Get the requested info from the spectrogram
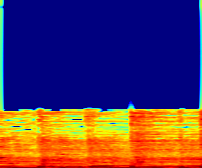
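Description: Live rock band playing a guitar-led passage with bass and drums and no singing, over a steady beat.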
